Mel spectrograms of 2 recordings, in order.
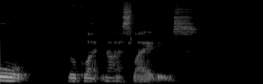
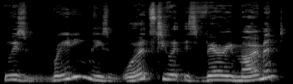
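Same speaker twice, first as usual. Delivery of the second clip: ordinary delivery, nothing marked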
